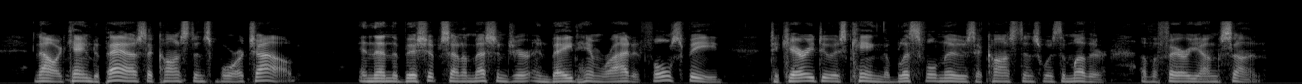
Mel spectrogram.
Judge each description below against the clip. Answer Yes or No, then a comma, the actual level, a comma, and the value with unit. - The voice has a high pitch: No, medium, 145 Hz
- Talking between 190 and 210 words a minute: Yes, average, 195 wpm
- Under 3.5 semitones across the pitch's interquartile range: Yes, narrow, 2.4 semitones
